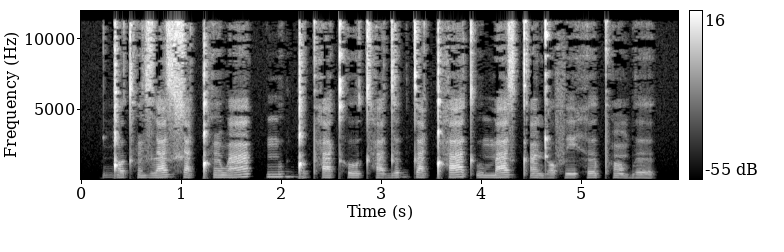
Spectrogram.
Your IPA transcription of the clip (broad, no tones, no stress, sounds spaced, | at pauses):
ŋ͡ǃ ɔ tʰ ə̃ z l a z ɬ a ǃʰ ə̃ w ã | n̪ u ɡ ɡ͡ǃ ə pʰ a kʰ o tʰ a d ə ɡ t̪ a ǃʰ a tʼ u m a z tʼ ã ɖ ɔ f e h ə pʰ ɔ̃ b ə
